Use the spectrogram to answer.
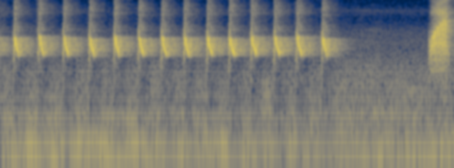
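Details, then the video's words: Sharp besetan song of the pied triller, recorded clearly for training songbirds: a run of about thirteen evenly spaced bright notes, a pause, then one harsh burst at the end. "kapas tembak dengan besetan tajam"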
